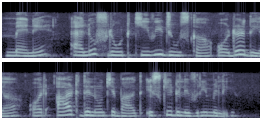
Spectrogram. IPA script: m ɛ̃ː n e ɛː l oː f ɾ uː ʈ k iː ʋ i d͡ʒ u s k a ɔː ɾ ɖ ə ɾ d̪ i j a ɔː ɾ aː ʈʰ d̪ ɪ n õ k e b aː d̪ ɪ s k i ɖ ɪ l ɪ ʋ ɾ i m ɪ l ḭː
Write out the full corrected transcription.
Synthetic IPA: m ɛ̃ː n e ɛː l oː f ɾ uː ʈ k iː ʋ i d͡ʒ uː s k a ɔː ɾ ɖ ə ɾ d̪ i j a ɔː ɾ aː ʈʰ d̪ ɪ n õ k e b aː d̪ ɪ s k i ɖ ɪ l ɪ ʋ ɾ i m ɪ l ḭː

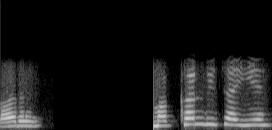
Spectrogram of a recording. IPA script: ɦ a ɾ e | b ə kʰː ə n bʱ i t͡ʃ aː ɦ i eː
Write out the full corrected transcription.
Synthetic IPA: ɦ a ɾ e | m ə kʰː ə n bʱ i t͡ʃ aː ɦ i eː

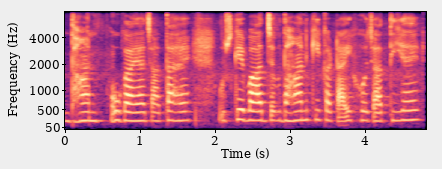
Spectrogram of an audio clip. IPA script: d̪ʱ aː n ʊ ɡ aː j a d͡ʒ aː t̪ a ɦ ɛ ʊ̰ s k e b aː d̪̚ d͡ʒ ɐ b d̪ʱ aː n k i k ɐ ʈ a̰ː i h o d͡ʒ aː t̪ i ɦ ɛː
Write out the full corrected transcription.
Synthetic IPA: d̪ʱ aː n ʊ ɡ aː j a d͡ʒ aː t̪ a ɦ ɛ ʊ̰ s k e b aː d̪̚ d͡ʒ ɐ b d̪ʱ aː n k i k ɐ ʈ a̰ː i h o d͡ʒ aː t̪ i ɦ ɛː

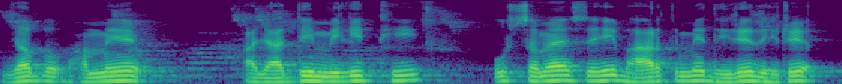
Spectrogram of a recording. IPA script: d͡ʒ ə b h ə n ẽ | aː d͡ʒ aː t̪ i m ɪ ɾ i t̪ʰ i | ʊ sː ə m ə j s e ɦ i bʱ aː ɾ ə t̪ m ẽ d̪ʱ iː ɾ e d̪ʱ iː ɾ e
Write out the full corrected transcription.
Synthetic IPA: d͡ʒ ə b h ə m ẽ | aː d͡ʒ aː d̪ i m ɪ l i t̪ʰ i | ʊ sː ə m ə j s e ɦ i bʱ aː ɾ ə t̪ m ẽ d̪ʱ iː ɾ e d̪ʱ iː ɾ e

